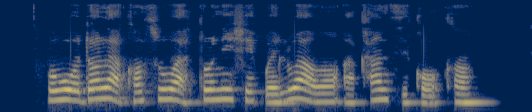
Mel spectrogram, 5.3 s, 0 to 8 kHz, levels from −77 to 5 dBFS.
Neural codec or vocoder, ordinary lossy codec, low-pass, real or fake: none; AAC, 48 kbps; 7.2 kHz; real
